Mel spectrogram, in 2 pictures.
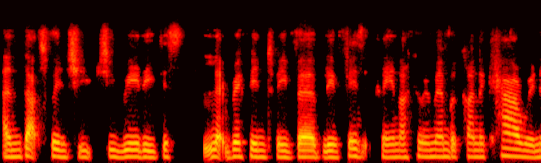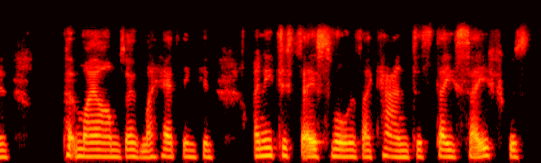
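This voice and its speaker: Appearing as a guest coach on an interview show, a middle-aged woman tells her life story in a deep, mellow voice, unhurried and earnest, often restarting her sentences. The recording is dry, with little room sound.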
